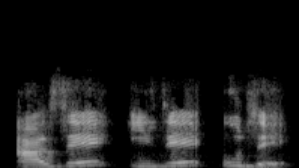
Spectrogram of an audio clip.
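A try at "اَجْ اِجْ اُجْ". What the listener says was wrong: উচ্চারণ পাল্টায় গেল, জিম তো শক্ত। নরম হবে না, উচ্চারণটা লাস্টের দিকে আবার নরম হয়ে যাচ্ছে। আপু আজে না, আপনি ঠিক বর্গীয় জয়ের মতো উচ্চারণ করতে পারেন।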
